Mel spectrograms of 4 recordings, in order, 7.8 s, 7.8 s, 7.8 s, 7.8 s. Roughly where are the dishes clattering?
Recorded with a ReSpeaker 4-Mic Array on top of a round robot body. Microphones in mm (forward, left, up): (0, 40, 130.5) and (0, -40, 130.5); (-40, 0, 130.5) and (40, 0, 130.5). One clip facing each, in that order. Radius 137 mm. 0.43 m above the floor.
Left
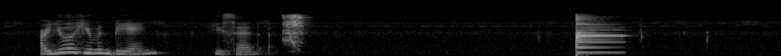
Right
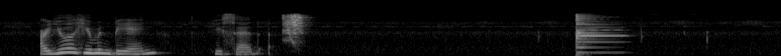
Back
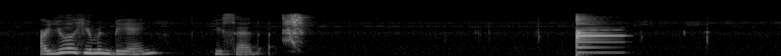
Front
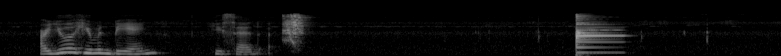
Left.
